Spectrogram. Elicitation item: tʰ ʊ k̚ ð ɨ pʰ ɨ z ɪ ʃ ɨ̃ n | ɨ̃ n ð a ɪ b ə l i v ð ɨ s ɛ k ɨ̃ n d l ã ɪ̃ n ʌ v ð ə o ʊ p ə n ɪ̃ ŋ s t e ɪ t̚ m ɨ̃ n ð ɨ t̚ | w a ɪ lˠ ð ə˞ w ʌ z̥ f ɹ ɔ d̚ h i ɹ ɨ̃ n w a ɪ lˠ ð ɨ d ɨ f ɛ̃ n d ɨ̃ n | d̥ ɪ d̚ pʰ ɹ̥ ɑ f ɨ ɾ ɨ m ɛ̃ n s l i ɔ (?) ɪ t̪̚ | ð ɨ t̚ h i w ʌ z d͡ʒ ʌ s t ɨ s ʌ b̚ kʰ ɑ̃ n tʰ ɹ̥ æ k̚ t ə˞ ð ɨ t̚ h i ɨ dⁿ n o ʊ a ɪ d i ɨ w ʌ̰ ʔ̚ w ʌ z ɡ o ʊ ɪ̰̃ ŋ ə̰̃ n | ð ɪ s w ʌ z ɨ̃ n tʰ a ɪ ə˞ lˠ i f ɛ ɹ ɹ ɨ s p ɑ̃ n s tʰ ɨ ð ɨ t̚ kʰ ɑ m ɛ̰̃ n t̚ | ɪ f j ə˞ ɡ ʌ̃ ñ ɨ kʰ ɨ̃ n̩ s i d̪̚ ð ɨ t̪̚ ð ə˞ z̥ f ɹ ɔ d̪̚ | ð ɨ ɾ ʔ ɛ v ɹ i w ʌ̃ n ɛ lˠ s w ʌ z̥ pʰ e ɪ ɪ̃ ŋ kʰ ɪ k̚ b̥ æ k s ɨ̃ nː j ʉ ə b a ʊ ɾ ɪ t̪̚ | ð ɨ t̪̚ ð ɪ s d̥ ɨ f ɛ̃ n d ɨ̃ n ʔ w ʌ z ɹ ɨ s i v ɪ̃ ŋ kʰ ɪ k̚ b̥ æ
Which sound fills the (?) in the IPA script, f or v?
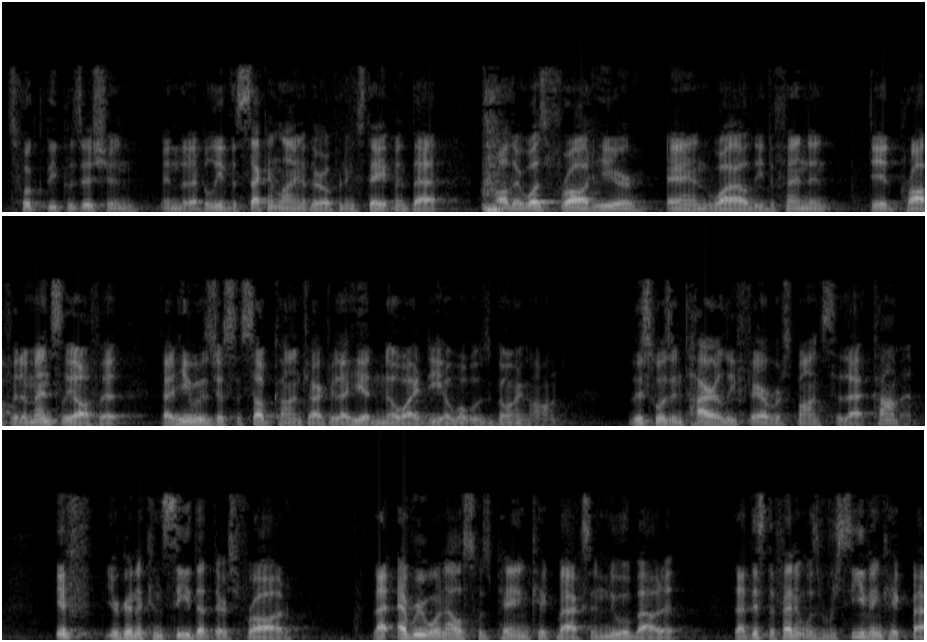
f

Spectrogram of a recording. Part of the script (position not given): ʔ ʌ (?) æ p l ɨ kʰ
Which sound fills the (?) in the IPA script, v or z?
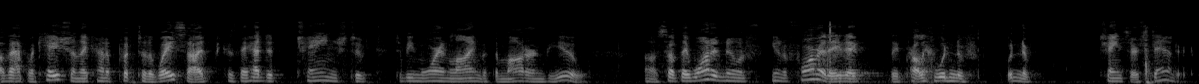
v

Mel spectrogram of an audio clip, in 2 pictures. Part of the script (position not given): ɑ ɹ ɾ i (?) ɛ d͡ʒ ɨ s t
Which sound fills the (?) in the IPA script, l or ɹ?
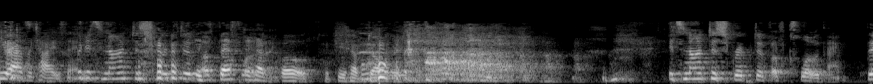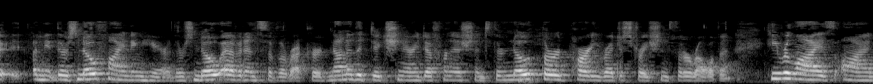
ɹ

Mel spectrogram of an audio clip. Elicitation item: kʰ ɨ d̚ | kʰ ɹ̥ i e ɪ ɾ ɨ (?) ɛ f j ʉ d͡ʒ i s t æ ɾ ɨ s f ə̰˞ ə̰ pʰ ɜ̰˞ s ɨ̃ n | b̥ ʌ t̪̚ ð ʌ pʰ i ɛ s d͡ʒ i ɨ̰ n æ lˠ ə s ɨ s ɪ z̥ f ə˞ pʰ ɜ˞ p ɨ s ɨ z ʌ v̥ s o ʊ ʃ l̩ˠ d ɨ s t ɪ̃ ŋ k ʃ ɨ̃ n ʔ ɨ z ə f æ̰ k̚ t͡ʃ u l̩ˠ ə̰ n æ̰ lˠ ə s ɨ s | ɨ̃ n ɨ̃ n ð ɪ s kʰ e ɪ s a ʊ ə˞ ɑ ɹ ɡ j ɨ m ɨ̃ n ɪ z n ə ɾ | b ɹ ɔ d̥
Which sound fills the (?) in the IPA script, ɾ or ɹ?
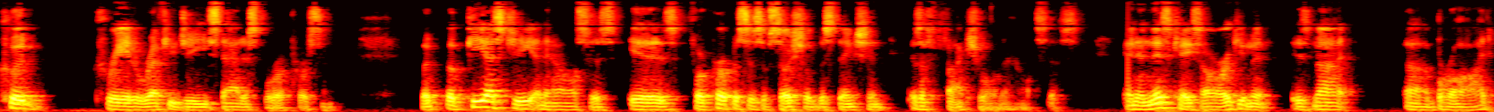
ɹ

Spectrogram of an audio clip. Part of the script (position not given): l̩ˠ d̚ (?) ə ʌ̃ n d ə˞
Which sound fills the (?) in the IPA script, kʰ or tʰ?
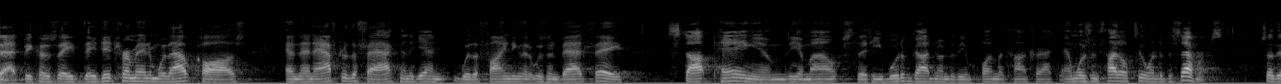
tʰ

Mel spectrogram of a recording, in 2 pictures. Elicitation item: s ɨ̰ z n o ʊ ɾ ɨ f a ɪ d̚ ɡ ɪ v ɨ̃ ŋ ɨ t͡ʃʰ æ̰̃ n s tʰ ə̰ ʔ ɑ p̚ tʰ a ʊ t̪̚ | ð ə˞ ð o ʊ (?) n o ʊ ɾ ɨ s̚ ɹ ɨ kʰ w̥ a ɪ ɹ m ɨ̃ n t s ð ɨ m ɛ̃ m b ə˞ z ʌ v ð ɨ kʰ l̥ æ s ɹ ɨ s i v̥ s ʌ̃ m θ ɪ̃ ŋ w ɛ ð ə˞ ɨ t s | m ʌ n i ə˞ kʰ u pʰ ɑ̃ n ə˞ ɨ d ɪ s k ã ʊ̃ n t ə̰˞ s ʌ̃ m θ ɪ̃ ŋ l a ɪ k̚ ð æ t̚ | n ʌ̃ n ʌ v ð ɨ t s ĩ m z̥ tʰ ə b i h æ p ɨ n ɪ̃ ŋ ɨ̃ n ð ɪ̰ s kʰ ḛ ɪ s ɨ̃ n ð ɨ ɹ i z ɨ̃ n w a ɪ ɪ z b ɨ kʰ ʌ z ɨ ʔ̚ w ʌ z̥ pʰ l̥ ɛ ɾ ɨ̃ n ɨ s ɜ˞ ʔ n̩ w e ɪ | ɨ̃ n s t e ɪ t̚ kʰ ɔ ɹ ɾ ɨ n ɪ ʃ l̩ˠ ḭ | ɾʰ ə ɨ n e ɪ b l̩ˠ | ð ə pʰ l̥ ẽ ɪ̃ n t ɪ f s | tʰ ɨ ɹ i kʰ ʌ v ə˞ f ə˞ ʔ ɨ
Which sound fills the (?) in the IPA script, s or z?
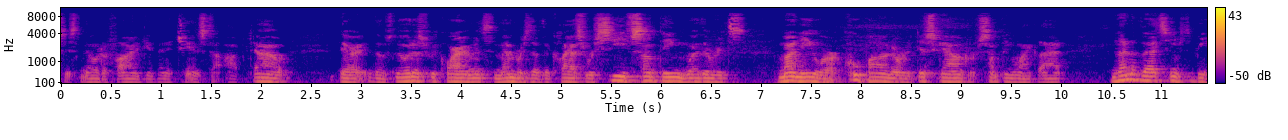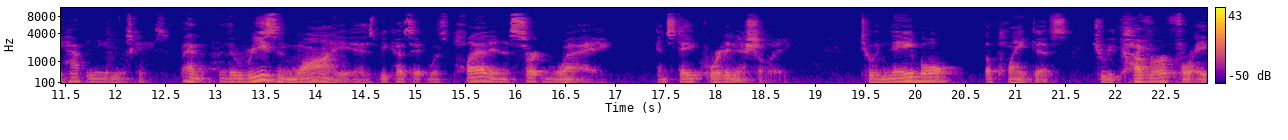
z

